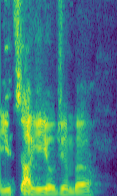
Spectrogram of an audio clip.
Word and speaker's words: Usagi Yojimbo: Yeah, Usagi Yojimbo.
